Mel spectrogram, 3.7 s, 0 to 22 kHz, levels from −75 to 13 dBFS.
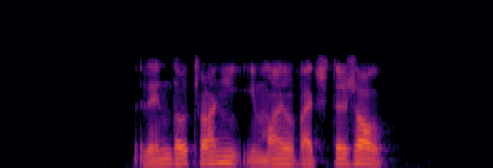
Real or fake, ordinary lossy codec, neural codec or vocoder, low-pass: fake; none; codec, 16 kHz in and 24 kHz out, 1.1 kbps, FireRedTTS-2 codec; 5.4 kHz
